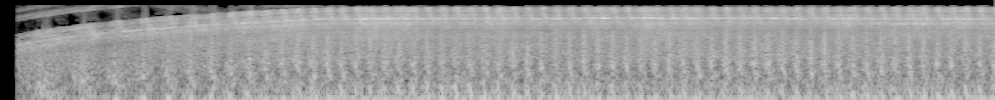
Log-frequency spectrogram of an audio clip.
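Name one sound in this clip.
A helicopter's rotor chops rapidly and steadily.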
